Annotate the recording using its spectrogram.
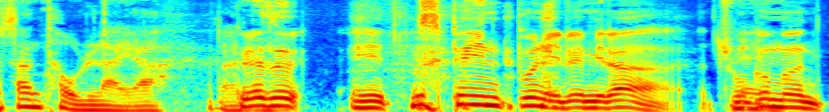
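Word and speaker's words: Santaolalla: 산타올라야네 이름 어렵죠 이게 그 스펠링을 보면 그 맨끝에 s a t o l 끝나요 그래서 보통 많은 사람들이 잘못 읽어요 산타 올랄라라고 이렇게 그 그 잘못 발음하는데 스페인어에서 L 두 개는 약간 y 발음이 그래서 예 어 어디 가셔서 구스타포 산타 올랄라 알아 이러면 약간 좀 없어 보이는 거요 그 어디 가셔서 구스타포 산타 올라야 아러라고 이제 말씀하셔야 되고 누군가 산타 올랄라 하면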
